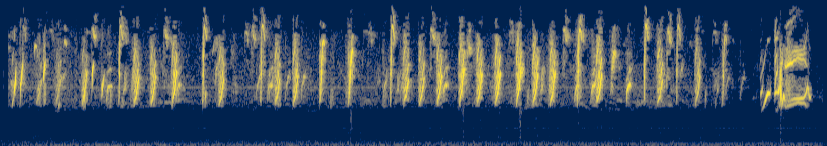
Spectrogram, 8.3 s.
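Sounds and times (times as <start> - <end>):
goldfinch fledglings' begging calls: 0.1 - 8.2.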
